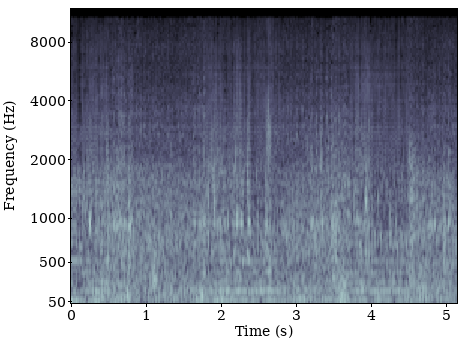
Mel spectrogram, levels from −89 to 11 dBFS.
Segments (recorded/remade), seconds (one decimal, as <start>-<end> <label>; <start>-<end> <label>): 0.0-0.5 remade; 0.5-1.8 recorded; 1.8-2.8 remade; 2.8-3.7 recorded; 3.7-4.5 remade; 4.5-5.2 recorded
